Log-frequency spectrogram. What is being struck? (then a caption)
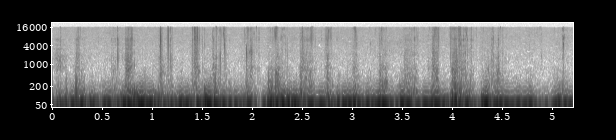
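Silicone microphone ear scraped with a silicone ear pick. A clear silicone ear pick with a yellow handle scratches inside the canal of a white silicone ear mounted on a binaural microphone block. The result is a close, muffled rubbing and scraping, with dull low thumps and brief brighter scratchy streaks that run together with little pause.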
